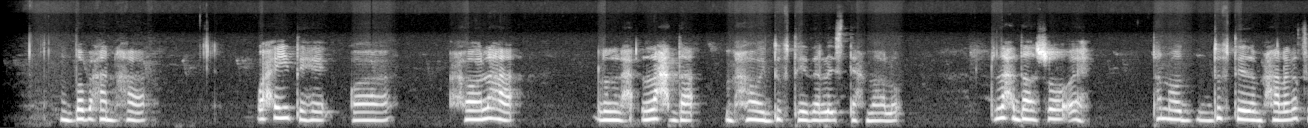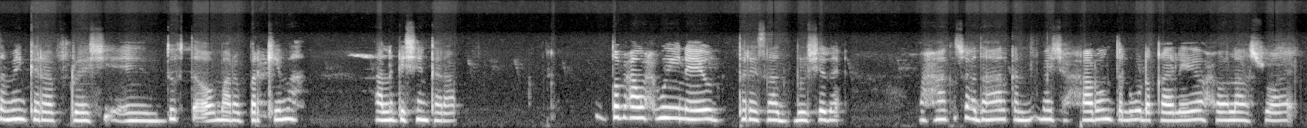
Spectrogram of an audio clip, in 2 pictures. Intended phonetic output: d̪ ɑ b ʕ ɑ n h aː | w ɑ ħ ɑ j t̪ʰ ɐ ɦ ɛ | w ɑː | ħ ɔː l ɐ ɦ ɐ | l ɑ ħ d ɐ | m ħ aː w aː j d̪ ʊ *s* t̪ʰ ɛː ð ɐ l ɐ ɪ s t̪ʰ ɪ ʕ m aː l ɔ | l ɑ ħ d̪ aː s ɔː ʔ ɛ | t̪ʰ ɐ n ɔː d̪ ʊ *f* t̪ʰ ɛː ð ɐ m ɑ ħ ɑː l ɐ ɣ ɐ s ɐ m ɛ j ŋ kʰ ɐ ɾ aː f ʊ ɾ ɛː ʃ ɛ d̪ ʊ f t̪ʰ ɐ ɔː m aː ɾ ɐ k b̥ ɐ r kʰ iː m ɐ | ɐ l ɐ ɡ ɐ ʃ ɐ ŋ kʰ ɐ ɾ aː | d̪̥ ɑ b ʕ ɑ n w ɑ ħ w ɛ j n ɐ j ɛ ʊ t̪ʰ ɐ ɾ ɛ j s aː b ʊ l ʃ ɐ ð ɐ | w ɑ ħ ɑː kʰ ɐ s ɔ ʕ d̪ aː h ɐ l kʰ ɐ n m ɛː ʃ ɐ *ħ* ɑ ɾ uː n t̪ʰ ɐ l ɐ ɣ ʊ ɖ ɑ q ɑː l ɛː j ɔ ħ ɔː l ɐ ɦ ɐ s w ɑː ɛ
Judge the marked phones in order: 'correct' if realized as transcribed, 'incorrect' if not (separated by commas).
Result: incorrect, correct, correct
